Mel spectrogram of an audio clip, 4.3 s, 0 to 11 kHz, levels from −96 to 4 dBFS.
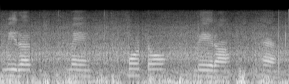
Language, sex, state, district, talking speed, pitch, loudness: Hindi, female, Chandigarh, Chandigarh, 85 wpm, 150 Hz, -16 LUFS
